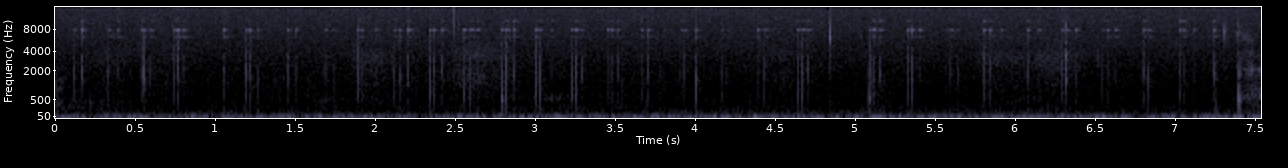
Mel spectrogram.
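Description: Short painted fingernails tap and lightly scratch the embossed body of a hollow vintage pale green glass Coca-Cola bottle with a little liquid at the bottom. Quick, faint clicks and scratches sit over a steady low, purr-like rumble, all very quiet and close.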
